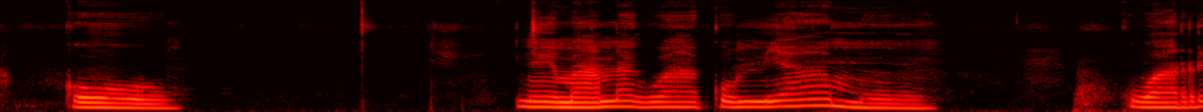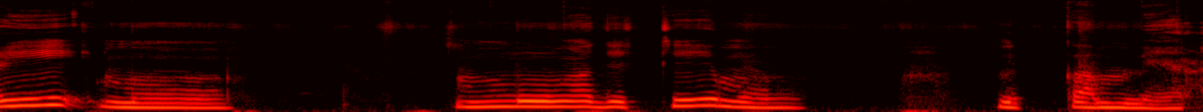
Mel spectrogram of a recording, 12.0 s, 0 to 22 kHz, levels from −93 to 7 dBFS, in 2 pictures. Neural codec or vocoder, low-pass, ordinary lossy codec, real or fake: none; none; none; real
